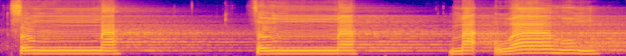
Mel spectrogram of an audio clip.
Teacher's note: tsumma huruf mim berharokat tasdid, maka ditahan dan ditekan ya.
